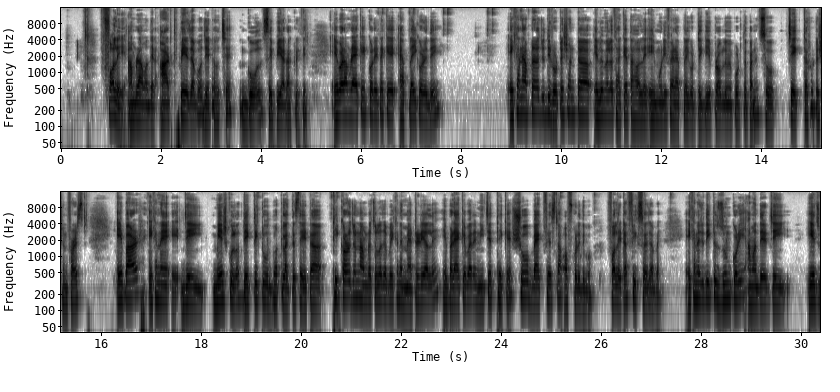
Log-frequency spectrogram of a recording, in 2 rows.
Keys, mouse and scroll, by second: 0.7-1.3 middle drag, 1.3 scroll down 1, 1.5-2.0 scroll up 2, 2.0-5.5 shift+middle drag, 6.2-9.3 drag, 9.3-12.4 middle drag, 16.0-16.8 scroll down 2, 16.8-17.2 middle drag, 17.2-19.5 scroll up 2, 19.5 scroll up 1, 21.2 click, 22.0-22.4 scroll down 12, 25.0 click, 25.6 scroll down 2, 25.8-27.0 middle drag, 27.0-27.3 scroll up 3, 27.4-30.3 middle drag.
